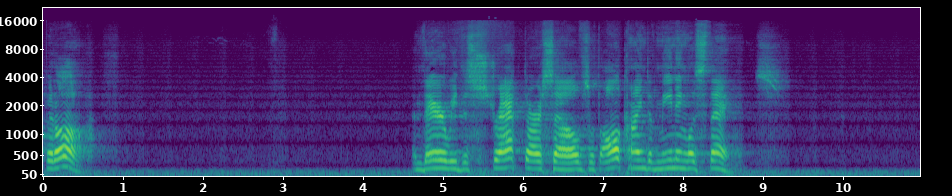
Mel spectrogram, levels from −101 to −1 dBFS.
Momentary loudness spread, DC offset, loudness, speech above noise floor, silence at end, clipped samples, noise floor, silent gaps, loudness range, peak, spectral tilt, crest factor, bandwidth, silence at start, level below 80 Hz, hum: 20 LU; under 0.1%; -26 LUFS; 34 dB; 1.8 s; under 0.1%; -60 dBFS; none; 8 LU; -10 dBFS; -4 dB/octave; 20 dB; 16 kHz; 0 s; -60 dBFS; none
